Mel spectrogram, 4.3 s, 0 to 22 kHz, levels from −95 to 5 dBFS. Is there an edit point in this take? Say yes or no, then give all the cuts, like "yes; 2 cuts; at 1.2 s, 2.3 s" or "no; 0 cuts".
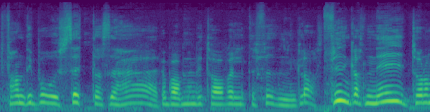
yes; 2 cuts; at 1.6 s, 3.2 s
